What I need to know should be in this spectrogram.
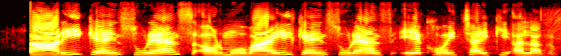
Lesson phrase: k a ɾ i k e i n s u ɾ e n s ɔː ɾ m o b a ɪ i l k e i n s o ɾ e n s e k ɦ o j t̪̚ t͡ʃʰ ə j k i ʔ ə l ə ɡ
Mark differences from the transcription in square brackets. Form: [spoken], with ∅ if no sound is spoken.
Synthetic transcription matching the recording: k a ɾ i k e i n s u ɾ e n s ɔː ɾ m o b a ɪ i l k e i n s [u] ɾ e n s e k ɦ o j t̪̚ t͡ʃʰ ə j k i ʔ ə l ə ɡ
